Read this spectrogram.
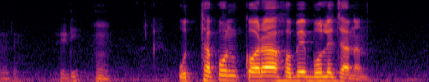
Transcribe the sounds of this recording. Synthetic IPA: ih | ut̪ʰːaponkɔɾaɦɔbeboled͡ʑanan

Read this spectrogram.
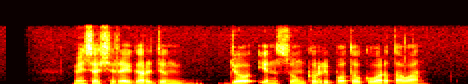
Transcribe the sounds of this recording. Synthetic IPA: mɛsaʃɾɛɡard͡ʒɨŋd͡ʒɔʔinsuŋkɨrdipɔt̪ɔkuwart̪awan

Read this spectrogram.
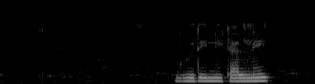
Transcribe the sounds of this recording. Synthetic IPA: ɡud̪inikalne

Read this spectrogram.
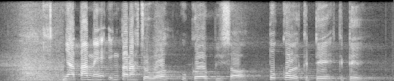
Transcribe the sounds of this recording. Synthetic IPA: ɲat̪aneʔɪŋt̪anahd̥ʒ̥ɔ̤wɔuɡ̥ɔ̤b̥i̤sɔ | t̪ukʊlɡ̥ə̤ɖ̥e̤ɡ̥ə̤ɖ̥e

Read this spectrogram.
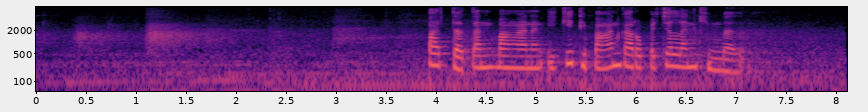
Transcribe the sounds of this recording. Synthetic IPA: pad̪̥a̤t̪anpaŋananikid̪̥i̤paŋankaɾopət͡ʃəlːanɡ̥i̤mbal

